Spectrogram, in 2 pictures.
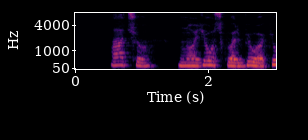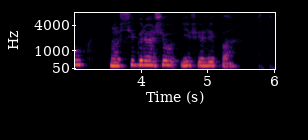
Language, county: Lithuanian, Kaunas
